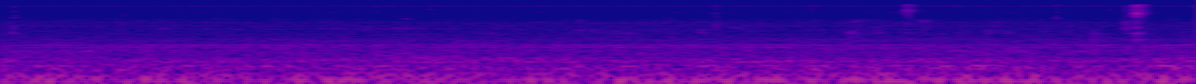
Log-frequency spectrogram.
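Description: Steady low rumble of a parked SUV's idling engine, heard inside the cabin, with a few faint light clicks.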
